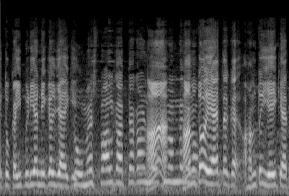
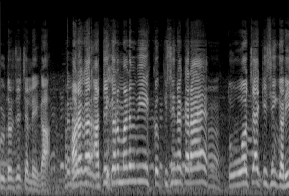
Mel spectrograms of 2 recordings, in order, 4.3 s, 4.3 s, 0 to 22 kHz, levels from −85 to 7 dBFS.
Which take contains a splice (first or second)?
second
